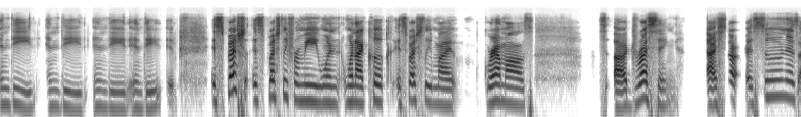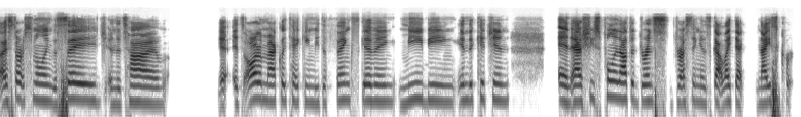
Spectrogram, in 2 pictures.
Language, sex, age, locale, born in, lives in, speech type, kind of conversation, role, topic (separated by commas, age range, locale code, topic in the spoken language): English, other, 50-54, en-US, United States, United States, conversation, unstructured, none, What personal rituals, stories, or traditions help you honor and keep your loved ones' memories alive?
